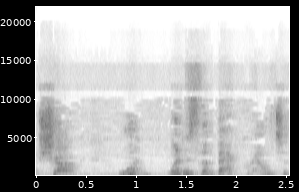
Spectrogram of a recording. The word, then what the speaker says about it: Schoch: It looks kind of like Scooch, but you pronounce it like Schoch.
